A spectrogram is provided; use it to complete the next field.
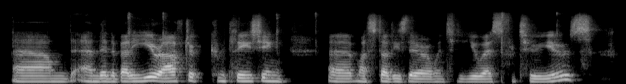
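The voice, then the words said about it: Mixed Irish, Anglo-American, Australian accent. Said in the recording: “I have an Irish, Anglo-American, Australian accent”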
